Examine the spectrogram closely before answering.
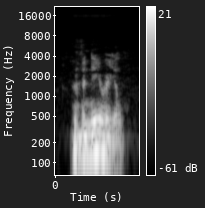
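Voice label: "venereal", British English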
